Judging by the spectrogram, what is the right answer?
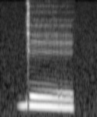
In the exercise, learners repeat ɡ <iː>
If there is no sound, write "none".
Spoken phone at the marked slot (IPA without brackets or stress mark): eː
